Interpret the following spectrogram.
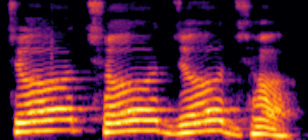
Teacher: आते हुए जो उच्चारण के अंग है उच्चारण अवयव है उनका सबसे पहले स्पर्श करता है उसके बाद उनके उनके साथ संघर्ष करता है घर्षण करता है तब बाहर निकलता है जिससे इन वर्णों का उच्चारण होता है इन व्यंजनों का उच्चारण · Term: स्पर्श संघर्षी व्यंजन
